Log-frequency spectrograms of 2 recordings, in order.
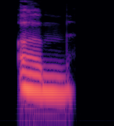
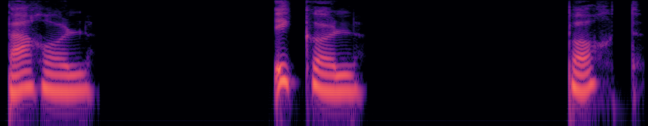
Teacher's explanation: Votre bouche est plus ouverte, le son est plus large. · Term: O ouvert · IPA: [ɔ]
